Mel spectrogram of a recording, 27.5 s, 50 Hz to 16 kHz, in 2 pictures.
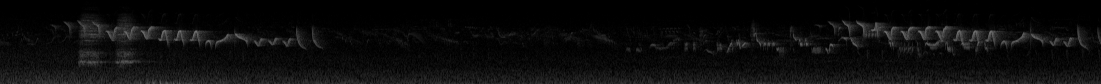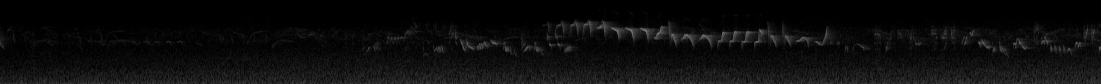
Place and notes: {
  "title": "Luttons, UK - willow warbler ... garden warbler ... soundscape ...",
  "date": "2011-05-18 05:30:00",
  "description": "Willow warbler ... garden warbler ... soundscape ... bird song and calls ... yellowhammer ... skylark ... pheasant ... corn bunting ... binaural dummy head ... sunny ... very breezy early morning ...",
  "latitude": "54.13",
  "longitude": "-0.55",
  "altitude": "154",
  "timezone": "GMT+1"
}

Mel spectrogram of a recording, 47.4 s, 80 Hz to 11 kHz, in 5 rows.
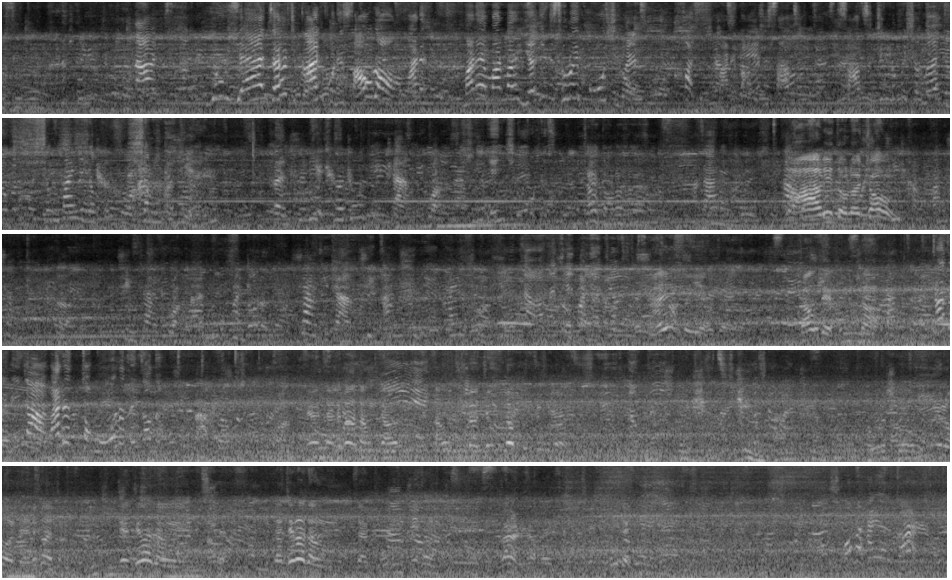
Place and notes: {
  "title": "Jing'an District, Shanghai - Line 2 (Shanghai)",
  "date": "2013-11-23 16:00:00",
  "description": "In the subway, Crowd, Voice message broadcasting station, Binaural recording, Zoom H6+ Soundman OKM II",
  "latitude": "31.22",
  "longitude": "121.44",
  "altitude": "5",
  "timezone": "Asia/Shanghai"
}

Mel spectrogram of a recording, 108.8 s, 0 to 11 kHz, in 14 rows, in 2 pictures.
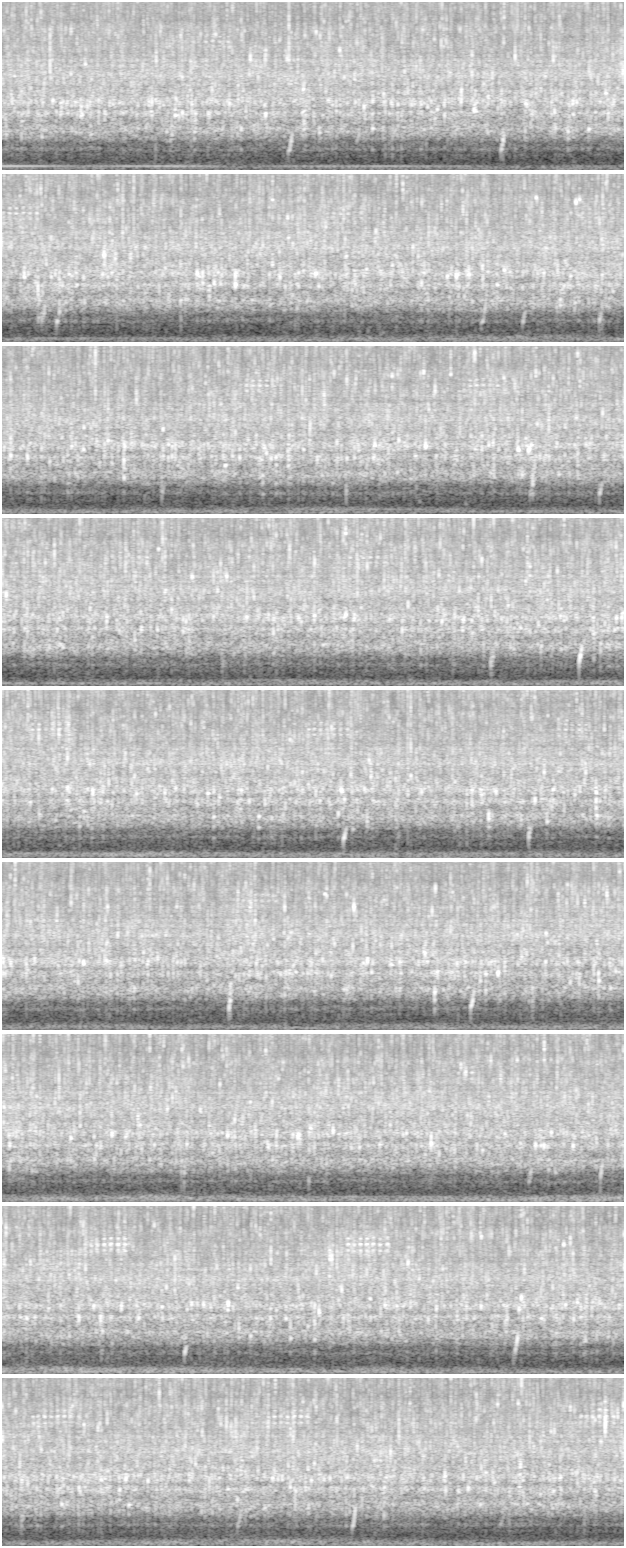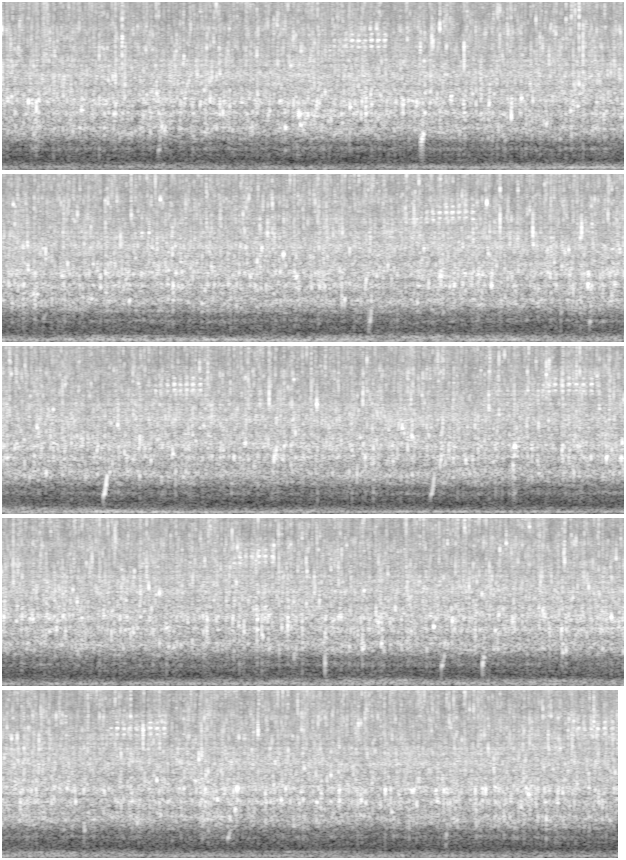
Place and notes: {
  "title": "Berlin Buch - Zick-Zack-Graben, ditch drins into water pipe",
  "date": "2022-01-23 12:35:00",
  "description": "Water from ditch drains into canal pipe, which ensures eco-connectivity between habitats. Distant drone of the nearby Autobahn\nThe Moorlinse pond is drained by the zigzag ditch (Zick-Zack-Graben) after snowmelt or heavy rainfall to such an extent that the road next to it is no longer flooded. In 2009, a sill was completed at the beginning of the ditch so that, on the other hand, complete drainage of the Moorlinse can no longer occur. The ditch itself, as part of the former Rieselfelder drainage system, first runs off the Moorlinse to the southwest and, after its namesake zigzag course, flows into the \"Graben 1 Buch\", which in turn flows into the Lietzengraben.\n(Sony PCM D50)",
  "latitude": "52.63",
  "longitude": "13.47",
  "altitude": "52",
  "timezone": "Europe/Berlin"
}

